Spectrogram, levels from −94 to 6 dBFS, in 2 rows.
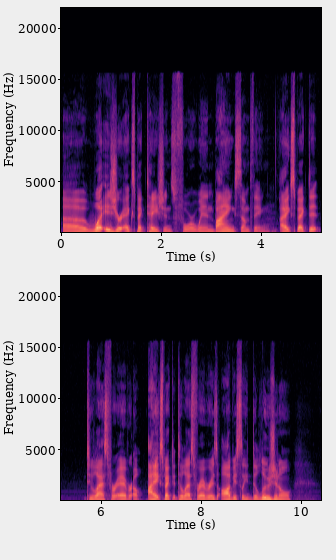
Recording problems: none

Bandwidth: 15.5 kHz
